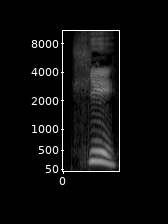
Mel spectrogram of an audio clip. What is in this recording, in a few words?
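"kwi" ergative, Archi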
